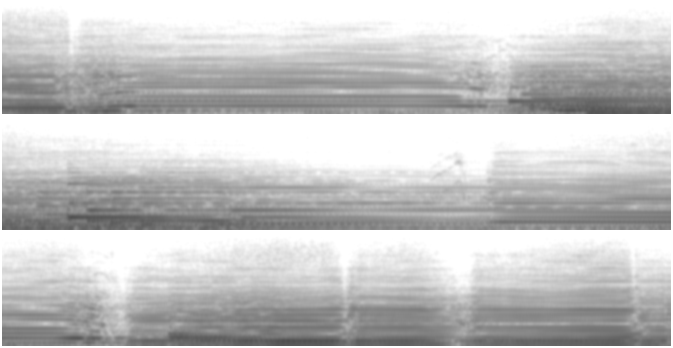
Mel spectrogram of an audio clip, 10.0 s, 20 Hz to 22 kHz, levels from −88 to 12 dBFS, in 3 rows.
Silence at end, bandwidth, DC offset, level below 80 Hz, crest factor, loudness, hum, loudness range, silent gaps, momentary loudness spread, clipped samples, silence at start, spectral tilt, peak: 0 s; 10.5 kHz; under 0.1%; -48 dBFS; 16 dB; -25 LUFS; none; 5 LU; none; 13 LU; under 0.1%; 0 s; -9 dB/octave; -8 dBFS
